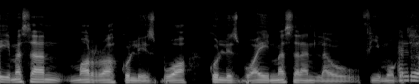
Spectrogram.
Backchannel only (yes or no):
no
